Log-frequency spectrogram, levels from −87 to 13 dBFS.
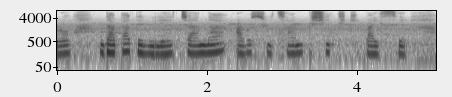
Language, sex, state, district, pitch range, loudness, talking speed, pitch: Nagamese, female, Nagaland, Dimapur, 175-190 Hz, -19 LUFS, 105 wpm, 180 Hz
